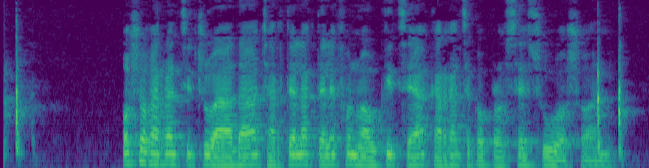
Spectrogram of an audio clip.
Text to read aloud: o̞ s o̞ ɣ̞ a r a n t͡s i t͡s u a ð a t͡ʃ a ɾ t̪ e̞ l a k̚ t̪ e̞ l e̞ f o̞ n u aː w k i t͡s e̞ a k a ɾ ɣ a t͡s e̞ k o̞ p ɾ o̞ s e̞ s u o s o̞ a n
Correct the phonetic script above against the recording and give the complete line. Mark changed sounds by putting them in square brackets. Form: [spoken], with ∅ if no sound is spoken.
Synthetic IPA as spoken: o̞ s o̞ ɣ̞ a r a n t͡s i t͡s u a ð a t͡ʃ a ɾ t̪ e̞ l a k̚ t̪ e̞ l e̞ f o̞ n u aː w k i t͡s e̞ a k a ɾ ɣ a t͡s e̞ k o̞ p ɾ o̞ s e̞ s u o s o̞ a n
